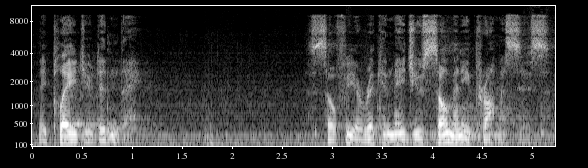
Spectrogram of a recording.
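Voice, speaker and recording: An actor playing a calm, persuasive middle-aged recruiter in a video game. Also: male voice, on the low side, a little slow, lightly acted. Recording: roomy game audio with faint noise.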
